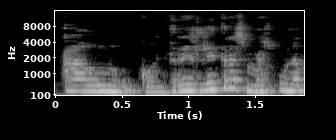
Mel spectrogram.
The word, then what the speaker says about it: Aum: La mística sílaba la pronunciamos Om, pero en realidad es Aum, con tres letras más una posterior que llamaremos silencio.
